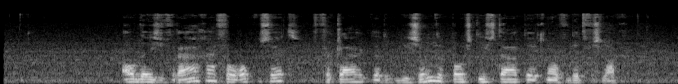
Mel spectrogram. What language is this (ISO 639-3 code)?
nld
